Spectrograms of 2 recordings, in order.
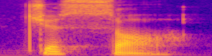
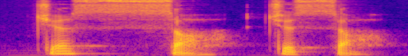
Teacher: We see the T is between consonants, so don't pronounce it. It's silent. Just saw. You link the S with the S.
